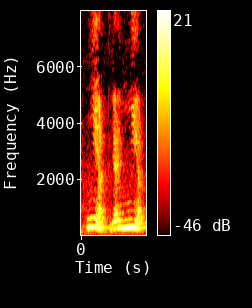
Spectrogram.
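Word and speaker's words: нет: jawaban negatif nilil ya nyat nyat eh kata nyat dalam bahasa Rusia pengucapannya seperti nama binatang monyet Ya Ma Kita omit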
